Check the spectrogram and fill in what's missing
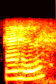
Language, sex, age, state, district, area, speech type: Santali, female, 18-30, West Bengal, Purba Bardhaman, rural, conversation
